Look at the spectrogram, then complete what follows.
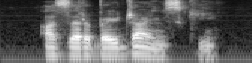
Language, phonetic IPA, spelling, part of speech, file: Polish, [ˌazɛrbɛjˈd͡ʒãj̃sʲci], azerbejdżański, adjective, Pl-azerbejdżański.ogg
